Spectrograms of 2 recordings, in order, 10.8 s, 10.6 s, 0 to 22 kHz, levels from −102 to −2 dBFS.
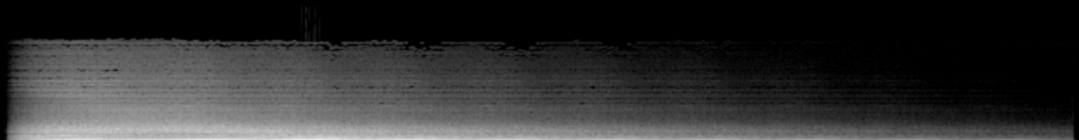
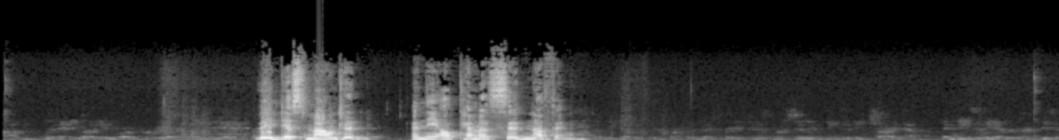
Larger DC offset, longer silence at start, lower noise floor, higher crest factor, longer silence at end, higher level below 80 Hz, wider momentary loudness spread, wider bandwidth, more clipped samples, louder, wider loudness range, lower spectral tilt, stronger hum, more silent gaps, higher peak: neither; second, 0 s vs 2.55 s; about the same, -58 dBFS vs -59 dBFS; about the same, 14 dB vs 18 dB; second, 0 s vs 4.75 s; first, -24 dBFS vs -60 dBFS; about the same, 22 LU vs 22 LU; second, 12 kHz vs 14 kHz; neither; second, -21 LUFS vs -12 LUFS; first, 21 LU vs 9 LU; first, -6.5 dB/octave vs -3.5 dB/octave; neither; neither; about the same, 0 dBFS vs 0 dBFS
